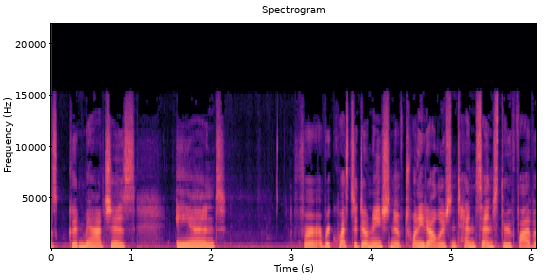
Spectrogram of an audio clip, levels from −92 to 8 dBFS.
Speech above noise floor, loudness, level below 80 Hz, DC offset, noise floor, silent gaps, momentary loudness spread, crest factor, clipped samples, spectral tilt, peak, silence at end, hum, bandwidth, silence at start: 25 dB; -18 LUFS; -52 dBFS; under 0.1%; -43 dBFS; none; 11 LU; 16 dB; under 0.1%; -4.5 dB/octave; -2 dBFS; 0 s; none; 15.5 kHz; 0 s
